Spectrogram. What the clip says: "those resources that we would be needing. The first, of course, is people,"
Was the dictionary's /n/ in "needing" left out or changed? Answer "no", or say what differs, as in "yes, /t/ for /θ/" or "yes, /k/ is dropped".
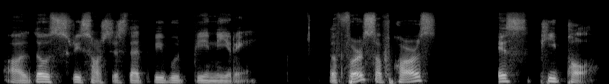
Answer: no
